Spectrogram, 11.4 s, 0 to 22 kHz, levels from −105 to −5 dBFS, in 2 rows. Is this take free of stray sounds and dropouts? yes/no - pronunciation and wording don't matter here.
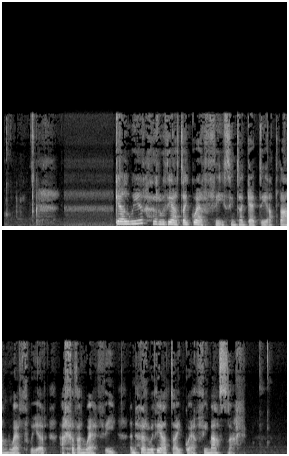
yes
